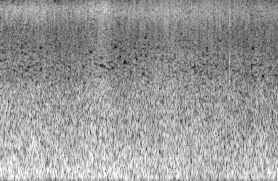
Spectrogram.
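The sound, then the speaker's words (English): A steady, full wash of ocean surf rushes continuously with no distinct breaks, a dense hiss of waves with no voices. “Beautiful ocean scenery.”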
